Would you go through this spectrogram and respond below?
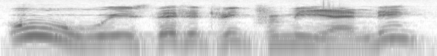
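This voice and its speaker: Washed-up stage actor, kinda high voice, super pompous and grand, old muffled radio drama sound. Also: male voice, sing-song, normal speed. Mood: self-satisfied. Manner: declamatory, pompous. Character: vain washed-up stage actor, theatrical and self-admiring. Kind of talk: 1940s radio acting. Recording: dull vintage 1940s radio recording.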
